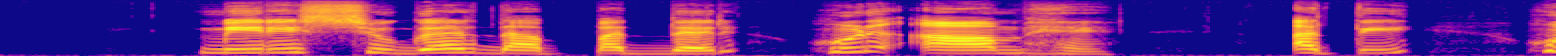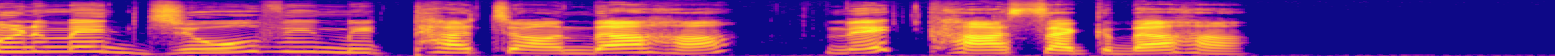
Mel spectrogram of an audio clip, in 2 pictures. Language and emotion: Punjabi, happy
